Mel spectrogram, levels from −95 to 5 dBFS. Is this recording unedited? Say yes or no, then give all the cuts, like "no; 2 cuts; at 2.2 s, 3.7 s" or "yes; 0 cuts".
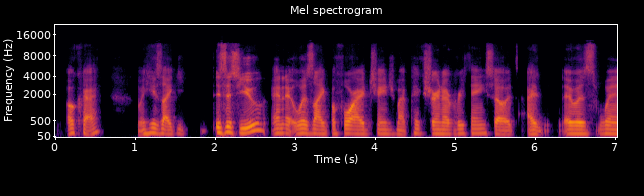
no; 2 cuts; at 1.0 s, 5.8 s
